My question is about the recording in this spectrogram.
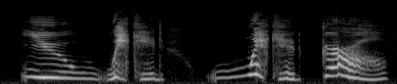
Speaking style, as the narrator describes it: cried Joe

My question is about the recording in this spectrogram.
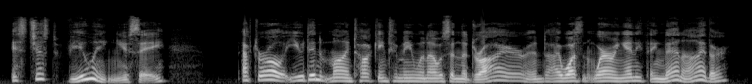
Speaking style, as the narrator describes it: went on earnestly

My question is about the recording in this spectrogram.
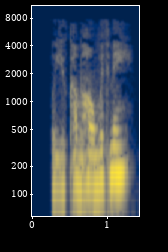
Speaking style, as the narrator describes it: he murmured

